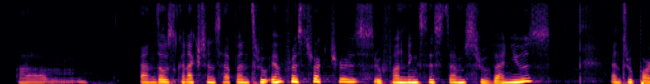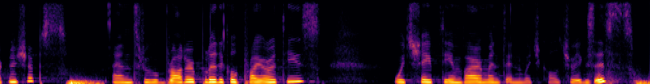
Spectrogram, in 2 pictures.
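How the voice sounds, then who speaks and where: Her fairly high voice carries a dark, mellow tone and fairly even intonation. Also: moderate pace. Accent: Romanian. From Romania. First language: Romanian. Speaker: panelist, art worker. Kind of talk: panel talk. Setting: stage with audience.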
